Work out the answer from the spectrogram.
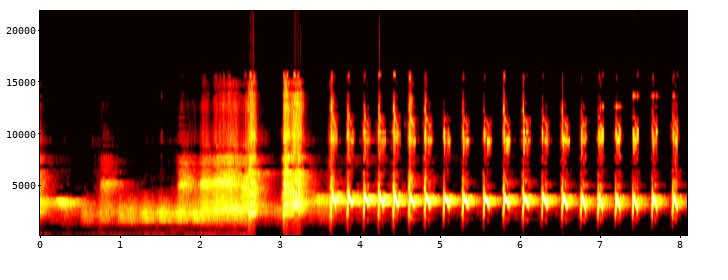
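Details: Grey-cheeked bulbul tutor song for training magpie-robins, valued for its rough voice: a noisy harsh opening, then a steady train of sharp chipping notes, about two per second, at an even high pitch.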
